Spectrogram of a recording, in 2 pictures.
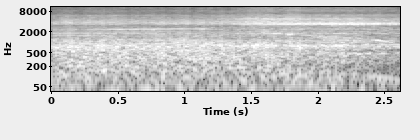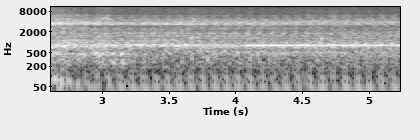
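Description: A 2021 Kawasaki Ninja 300 BS6 motorcycle accelerates hard from a standstill toward 60 for a brake test on an open road. Its engine and wind roar stay loud and steady, easing slightly partway through.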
